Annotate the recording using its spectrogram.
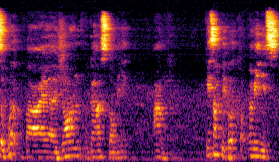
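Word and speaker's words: Ingres: This is a work by Jean-Auguste Dominique Ang. Okay, some people, the pronunciation of his name varies. Some pronounce it Angre, some Ang.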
